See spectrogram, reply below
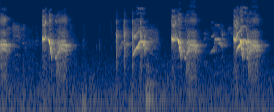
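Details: Pet male cockatiel repeating raspy, upward-sweeping squawks roughly every second, interspersed with quick clicking notes, in a quiet indoor setting.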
